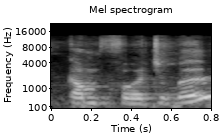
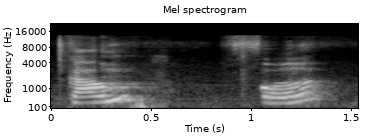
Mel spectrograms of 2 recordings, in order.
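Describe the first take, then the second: First: Comfortable run together as one quick word; comfortable blurred into a single lump; shortened word. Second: Comfortable spelled out in sound, com-for-ta-ble; broken into syllables. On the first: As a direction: say comfortable whole, no breaks between parts. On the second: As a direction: pull comfortable apart into clear separate beats. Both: Shown as a demonstration. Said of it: "I had to break up that word for him".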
